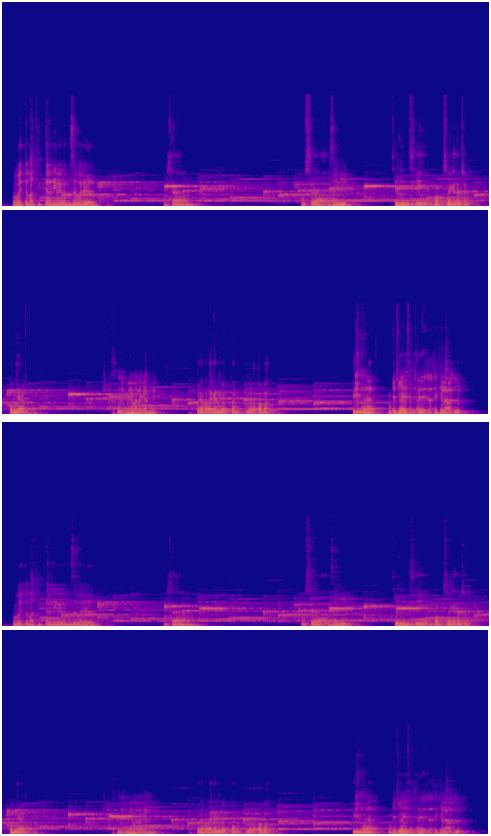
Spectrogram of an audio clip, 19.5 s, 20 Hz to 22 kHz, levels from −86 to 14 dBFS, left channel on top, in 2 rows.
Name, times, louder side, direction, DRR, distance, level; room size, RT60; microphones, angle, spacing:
voice 1, 0.2-1.9 6.5-7.0 11.8-12.8 16.8-17.2 17.5-18.9, left 3 dB, 75° left, 8 dB, 0.5 m, -29 dB
sound 1, 0.7-18.3, left 1 dB, 20° right, 3.9 m, -38 dB
voice 2, 3.2-3.9 6.0-6.8 7.8-9.4 9.9-10.5 12.3-12.4 13.6-15.1 16.8-17.2 17.5-18.2, left 1 dB, 40° left, 6 dB, 1.1 m, -27 dB
20.5 x 14.0 x 2.7 m, 0.78 s
head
